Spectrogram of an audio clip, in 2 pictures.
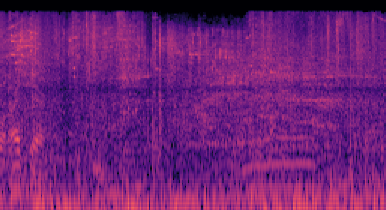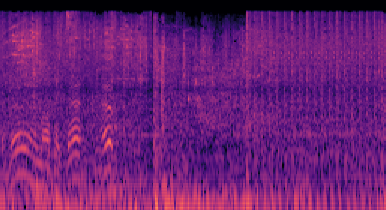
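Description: Loud rumbling explosions boom.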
